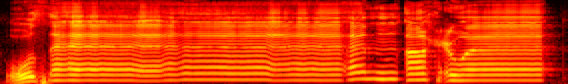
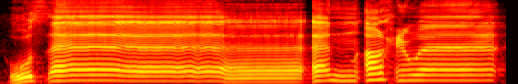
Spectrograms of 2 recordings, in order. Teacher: یہاں پر ہم اظہار کرتے ہوئے غنہ نہیں کریں گے بلکہ غنہ کرنے سے اجتناب کریں گے۔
